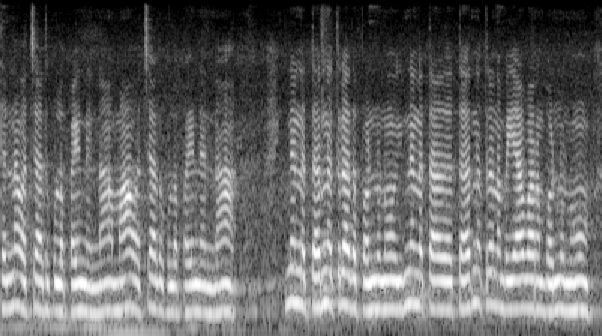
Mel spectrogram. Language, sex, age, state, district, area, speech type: Tamil, female, 45-60, Tamil Nadu, Perambalur, rural, spontaneous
